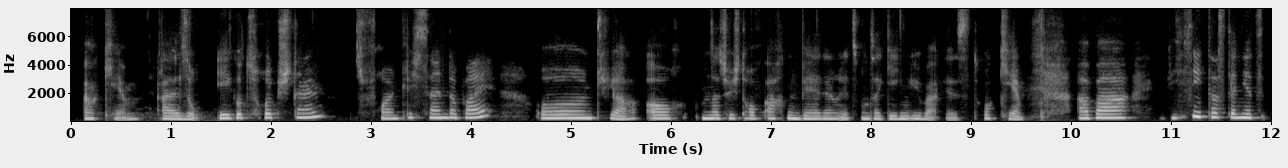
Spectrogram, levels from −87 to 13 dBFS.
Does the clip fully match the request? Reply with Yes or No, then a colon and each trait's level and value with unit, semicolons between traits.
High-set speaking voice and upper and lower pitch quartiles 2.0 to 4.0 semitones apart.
No: high, 235 Hz; average, 4.4 semitones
